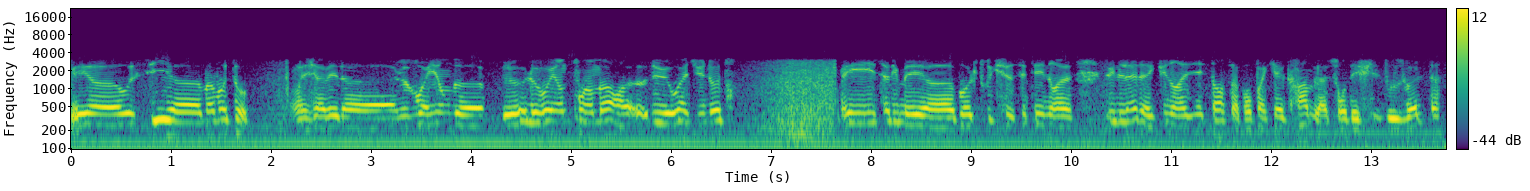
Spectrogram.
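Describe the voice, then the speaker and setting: A man's voice: medium pitch, steady tone, normal speed. A man chatting casually as a hobby radio operator, rambling in a colloquial way. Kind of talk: casual chat on amateur radio. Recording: narrow tinny radio link, faint noise.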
